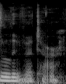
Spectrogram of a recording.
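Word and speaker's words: Ilúvatar: So we start off right off the bat with Eru, the one who in Arda is called the Iluvatar. Am I pronouncing that right, guys? How did you do it in your heads? – I believe it is Iluvatar. – Yep. At least it is now.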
